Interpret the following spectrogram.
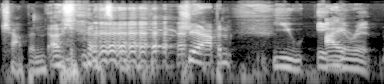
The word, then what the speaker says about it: Chopin: bear they marry things all have shown it's pronounced Chopin she happen you hear it I school I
